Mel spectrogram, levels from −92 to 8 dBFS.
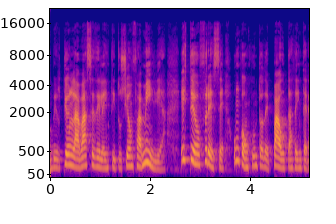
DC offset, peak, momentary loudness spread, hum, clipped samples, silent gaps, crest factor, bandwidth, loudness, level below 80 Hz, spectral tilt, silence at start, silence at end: under 0.1%; 0 dBFS; 12 LU; none; under 0.1%; none; 20 dB; 17 kHz; -20 LUFS; -76 dBFS; -4 dB/octave; 0 s; 0 s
